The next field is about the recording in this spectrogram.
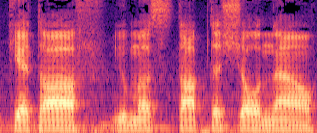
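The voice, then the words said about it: Poor put-on German accent. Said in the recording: “my horrible rendition of a German accent”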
